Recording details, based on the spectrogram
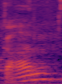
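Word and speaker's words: Gane: beast uh against cyril gone gone is what they pronounce it yeah i always mispronounce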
